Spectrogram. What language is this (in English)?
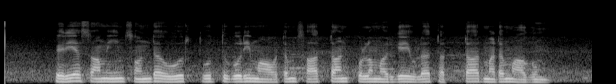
Tamil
